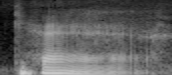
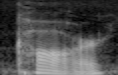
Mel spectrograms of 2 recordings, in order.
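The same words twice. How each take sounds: First: The final R sound is dropped entirely. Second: The final R sound is clearly pronounced. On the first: "get rid of the R" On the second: "instead of car"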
